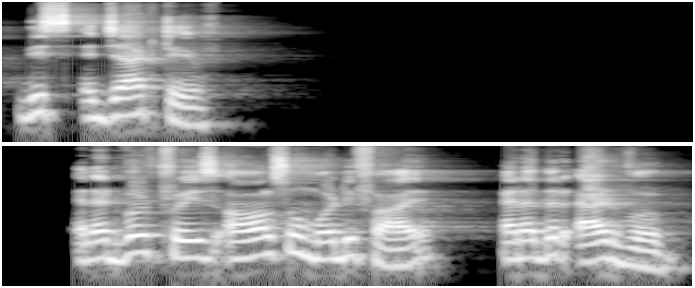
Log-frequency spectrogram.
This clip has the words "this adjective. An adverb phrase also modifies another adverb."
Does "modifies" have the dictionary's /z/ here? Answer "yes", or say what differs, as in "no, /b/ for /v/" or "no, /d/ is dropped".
no, /z/ is dropped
